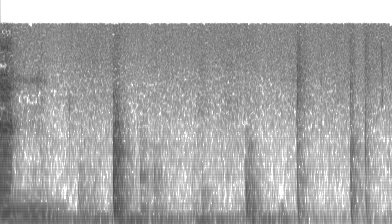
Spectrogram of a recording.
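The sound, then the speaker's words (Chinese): A door is shut and bolted: a handful of sharp wooden clunks and clacks land at irregular moments, fairly loud against a low steady hum, with a short voiced tone fading at the very start. “诶、啊，闩好道门啦吓、啊。”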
